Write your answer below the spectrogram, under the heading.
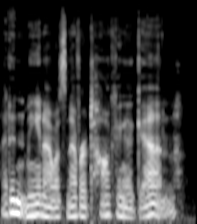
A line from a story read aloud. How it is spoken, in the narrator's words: said under my breath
